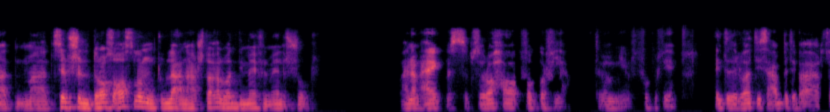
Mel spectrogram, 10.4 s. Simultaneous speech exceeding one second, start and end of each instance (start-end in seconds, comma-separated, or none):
none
